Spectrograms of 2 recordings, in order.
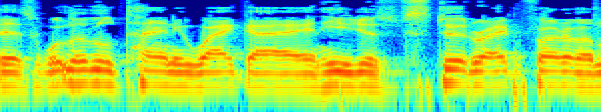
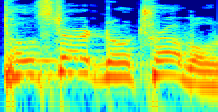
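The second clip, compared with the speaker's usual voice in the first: mock very high, really loud shout; 10 semitones higher than usual. Retelling how a big man warned the speaker in a store: imitating a man saying it real loud. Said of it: "real loud".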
